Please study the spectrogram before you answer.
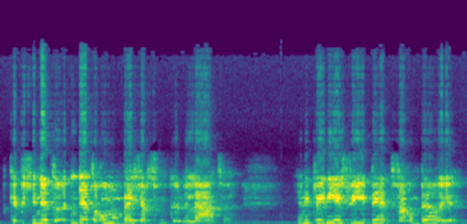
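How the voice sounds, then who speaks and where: An actress playing a gruff, wary middle-aged former café landlady in an audio drama, blunt and scornful with folksy turns of phrase. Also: high-pitched, animated, fast talker, pushed and bright, echoey room, slight background noise, exaggerated voice, rough recording. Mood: bitter, scornful. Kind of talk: naturalistic audio drama dialogue.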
